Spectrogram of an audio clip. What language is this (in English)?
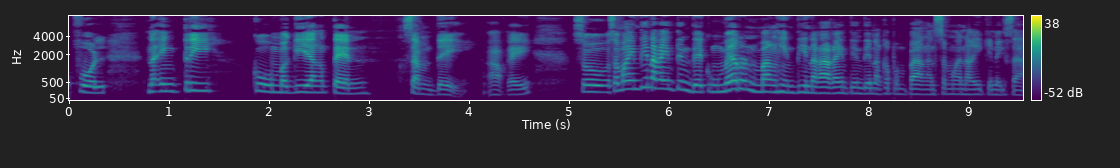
Filipino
